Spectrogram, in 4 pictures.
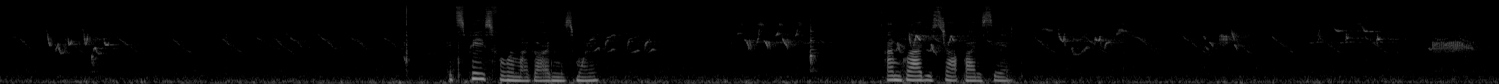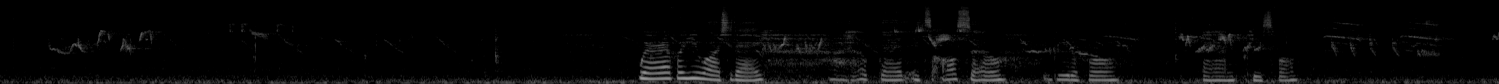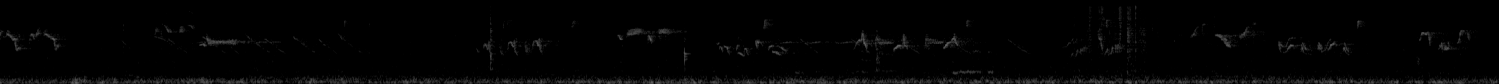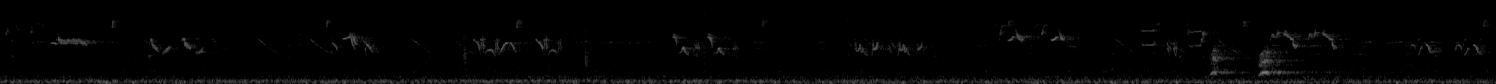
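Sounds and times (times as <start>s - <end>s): songbirds chirping and singing: 0.1s - 59.9s.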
